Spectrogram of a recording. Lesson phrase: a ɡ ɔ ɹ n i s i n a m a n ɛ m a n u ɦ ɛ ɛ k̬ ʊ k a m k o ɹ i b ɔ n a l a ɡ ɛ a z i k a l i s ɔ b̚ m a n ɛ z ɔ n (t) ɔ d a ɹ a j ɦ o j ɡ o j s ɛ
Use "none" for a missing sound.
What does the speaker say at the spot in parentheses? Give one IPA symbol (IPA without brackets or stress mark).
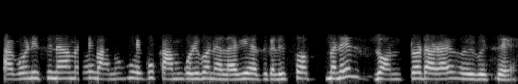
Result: t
